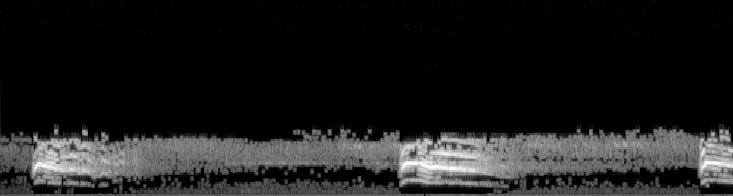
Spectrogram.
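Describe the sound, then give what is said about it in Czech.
A common buzzard's mewing calls ring out three times, each a loud, drawn-out descending scream that trails off, with a quieter background hum between calls and no talking. “Podle druhového jména káně lesní bychom mohli předpokládat, že káně se vyskytuje jenom v lese.”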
